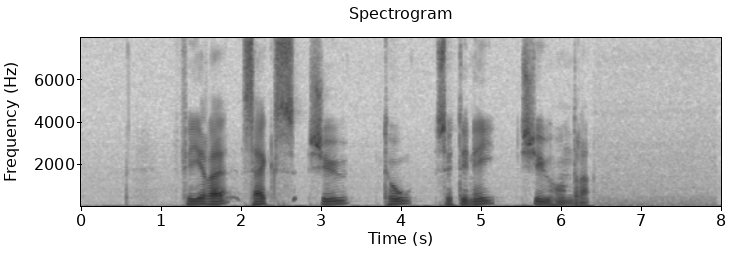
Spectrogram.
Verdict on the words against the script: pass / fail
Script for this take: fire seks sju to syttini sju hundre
pass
